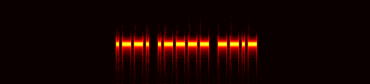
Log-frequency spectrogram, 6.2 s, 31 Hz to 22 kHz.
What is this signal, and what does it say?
Morse code, heard as a keyed tone, about 24 wpm, 700 Hz. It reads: P1Q
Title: Speed-Racing - Three Letter-Number Combinations - 20wpm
